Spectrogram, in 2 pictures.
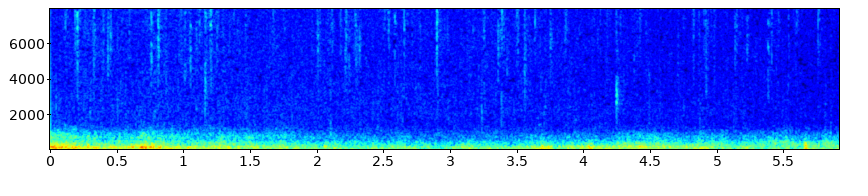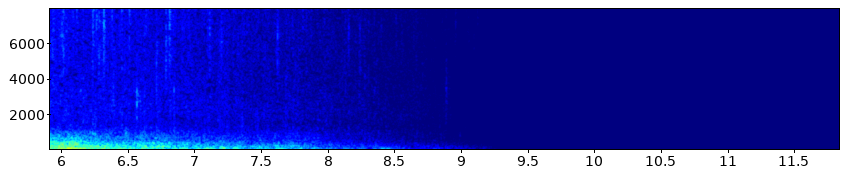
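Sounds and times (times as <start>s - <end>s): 
rain falling: 0.0s - 8.7s.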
